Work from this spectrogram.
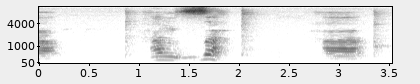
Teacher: হলকে শুরু হইতে 1 নম্বর মাখরাজ উচ্চারিত হয়।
